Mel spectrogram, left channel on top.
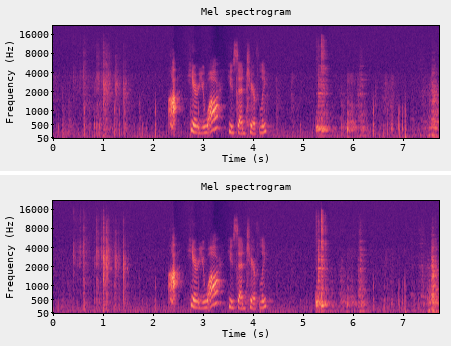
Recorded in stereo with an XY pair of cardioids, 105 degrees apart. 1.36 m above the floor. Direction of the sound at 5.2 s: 55° right.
